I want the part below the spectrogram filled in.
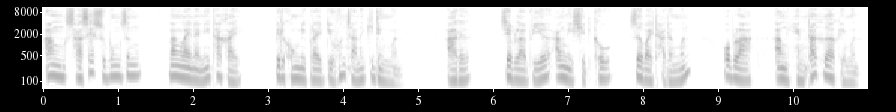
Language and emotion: Bodo, fearful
